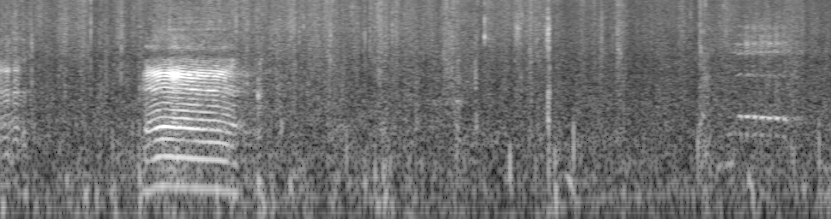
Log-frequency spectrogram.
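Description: A sheep gives one loud, wavering, low-pitched bleat lasting about a second, then a fainter call follows near the end over soft outdoor background noise.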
